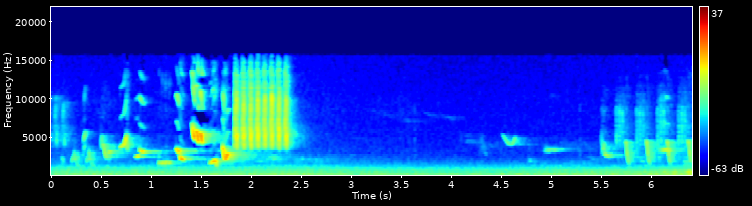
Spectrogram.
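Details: Nightingale phrase recorded at night at the Żerań Canal, April 2022: a jumble of whistles leading into a loud, high, dry rattle, followed by near silence and a few soft notes.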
